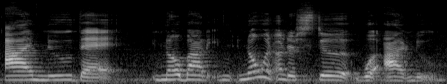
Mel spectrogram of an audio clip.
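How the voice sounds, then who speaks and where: A woman's voice: medium pitch, a little slow, a bit bright, slight background noise. A woman in her twenties, a business owner, talking earnestly and reflectively as an interview guest, with many filler phrases. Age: 20s. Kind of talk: casual interview talk.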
